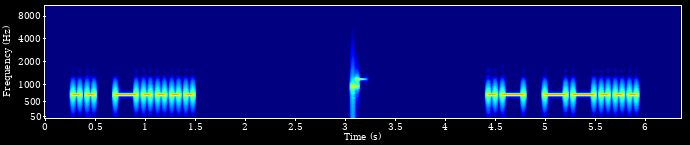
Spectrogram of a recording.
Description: Morse code, heard as a keyed tone, about 17 wpm, 700 Hz. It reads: I6 A7
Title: Single-Letter Single-Number 17wpm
